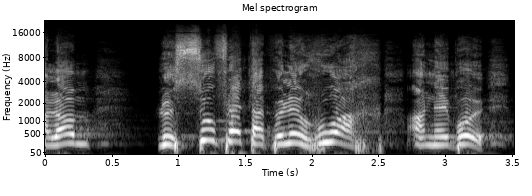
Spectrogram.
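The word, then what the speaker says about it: רוּחַ: Le souffle est appelé ruach en hébreu. Quand tu prononces ruach, tu prononces le H.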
